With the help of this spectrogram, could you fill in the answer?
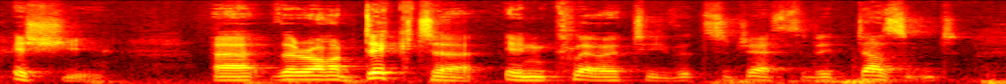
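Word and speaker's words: Cloete: Now, the leading case here is a case on the slide, IG Index and Cloety, that's how you pronounce it.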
